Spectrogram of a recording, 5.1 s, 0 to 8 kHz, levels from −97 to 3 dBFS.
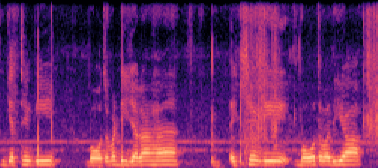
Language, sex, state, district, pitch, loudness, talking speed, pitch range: Punjabi, male, Punjab, Kapurthala, 190 Hz, -14 LUFS, 120 wpm, 185-195 Hz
